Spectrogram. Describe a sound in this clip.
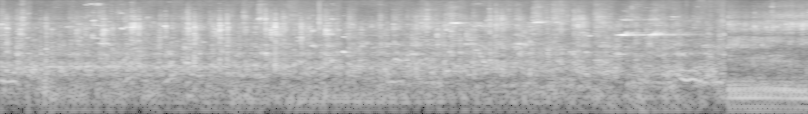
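An armoured truck engine rumbles loudly close by.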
